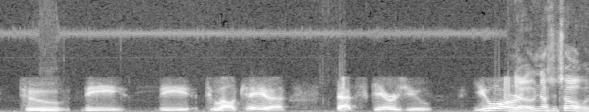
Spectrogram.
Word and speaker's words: Al Qaeda: what you say to Al Qaeda I'm scared about what al- Qaeda says alqaeda by the way is the correct pronunciation Carry On You Al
